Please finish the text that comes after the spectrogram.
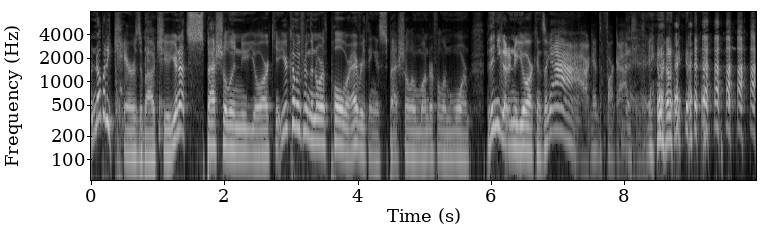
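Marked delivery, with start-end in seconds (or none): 0.0-2.8 low, grumpy brush-off; New York grumpiness. Acted. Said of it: "the grumpiness of New York City". 6.9-8.4 low grumbling dismissal; mock New York grumpiness. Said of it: "the grumpiness of New York City".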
